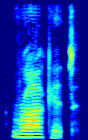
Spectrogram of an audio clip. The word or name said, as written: rocket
